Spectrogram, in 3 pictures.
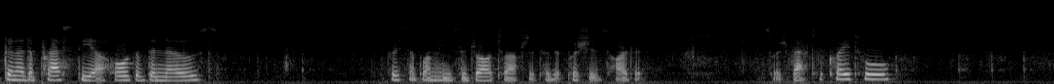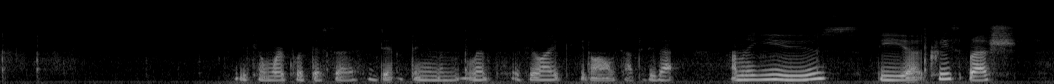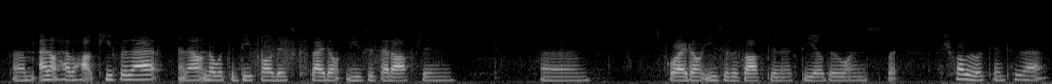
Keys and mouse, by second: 2.4-5.6 drag, 4.4 x, 7.8-8.8 middle drag, 8.6 c, 13.4 middle click, 14.0 middle click, 17.8-20.8 middle drag, 22.6 middle click, 27.8 middle click, 28.7-31.0 drag, 31.1 middle click.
